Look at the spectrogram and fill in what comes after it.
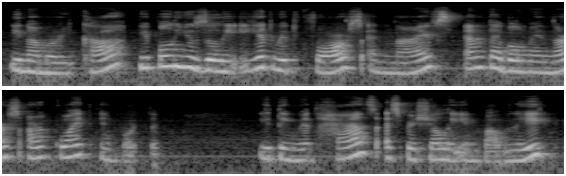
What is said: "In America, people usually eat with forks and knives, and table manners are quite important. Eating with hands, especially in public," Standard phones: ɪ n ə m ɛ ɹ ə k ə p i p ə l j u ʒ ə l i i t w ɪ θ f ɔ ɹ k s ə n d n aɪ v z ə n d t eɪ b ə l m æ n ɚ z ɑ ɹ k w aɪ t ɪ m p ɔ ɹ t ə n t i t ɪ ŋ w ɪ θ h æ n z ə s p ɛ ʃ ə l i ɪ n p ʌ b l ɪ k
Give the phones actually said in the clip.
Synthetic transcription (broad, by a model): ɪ n ə m ɛ ɹ ə k ə p i p ə l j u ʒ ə l i i t w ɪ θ f ɔ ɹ s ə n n aɪ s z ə n t eɪ b ə l m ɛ n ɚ s ɑ ɹ k w aɪ t ɪ m p ɔ ɹ t ə n t i t ɪ ŋ w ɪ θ h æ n s ə s p ɛ ʃ ə l i ɪ n p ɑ b l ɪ k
